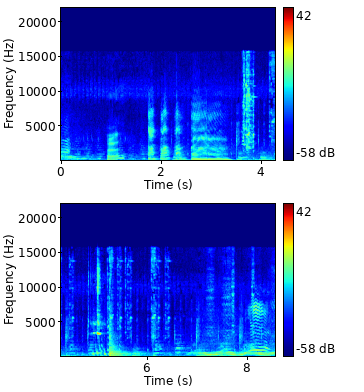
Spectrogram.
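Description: A cartoon robot's electronic laugh, stepping down in pitch, over background music, with a sharp click and short high ring about five seconds in.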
